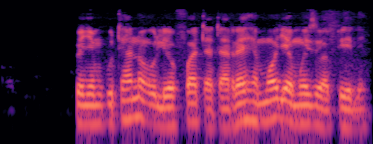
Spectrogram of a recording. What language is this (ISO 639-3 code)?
swa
